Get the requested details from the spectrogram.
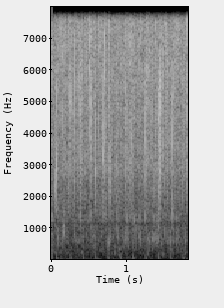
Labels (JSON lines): {"label": "biophony, crackle", "recorder": "SoundTrap 600"}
